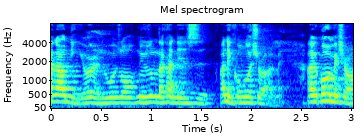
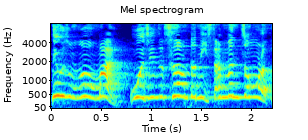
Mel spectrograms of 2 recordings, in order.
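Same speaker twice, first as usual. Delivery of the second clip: mock very high, shrill, loud furious yelling; 12 semitones higher, 6 dB louder than usual. Retelling how he scolded her from the car after class, imitating angry yelling. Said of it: "开门他就破破口大骂说".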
